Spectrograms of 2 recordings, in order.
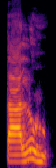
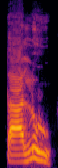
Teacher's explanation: विसर्ग का उच्चारण आधा ह जैसा होता है। ह लास्ट में पढ़ते हैं ना जैसे।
